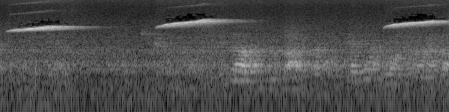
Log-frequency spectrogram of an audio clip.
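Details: Magpie-robin giving three clear, slightly rising whistled notes, each about half a second long and roughly two seconds apart, over a low murmur of background noise.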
